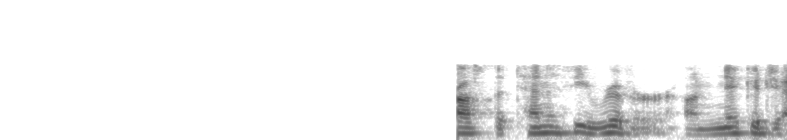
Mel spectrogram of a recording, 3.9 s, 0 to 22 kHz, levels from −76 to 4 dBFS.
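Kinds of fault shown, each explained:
Audio dropout to silence: The clip opens already dead, with silence and no room tone at all until about 2.29 s, when the speech cuts in mid-flow. That points to the input having been lost, likely a disconnected device, a failed link or a stray mute, while the recorder kept writing silence. Whatever was said in that first stretch is gone. The narrow phone band, topping out near 3.8 kHz, is just the telephone-style coding doing its job.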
